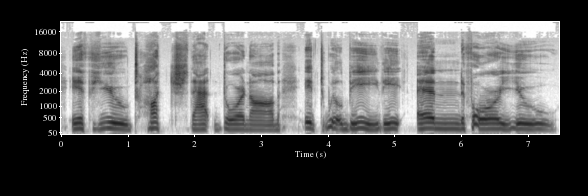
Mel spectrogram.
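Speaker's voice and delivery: big storybook giant voice, drawn-out "you". Narrator reads the giant voice warning her as her hand reaches out, booming. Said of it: "it warned her in its booming voice".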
